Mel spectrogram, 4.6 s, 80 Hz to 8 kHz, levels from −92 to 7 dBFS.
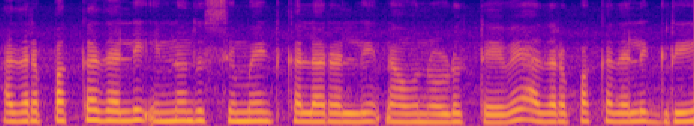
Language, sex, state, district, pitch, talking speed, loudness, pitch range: Kannada, female, Karnataka, Chamarajanagar, 205 Hz, 90 wpm, -18 LUFS, 195-215 Hz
